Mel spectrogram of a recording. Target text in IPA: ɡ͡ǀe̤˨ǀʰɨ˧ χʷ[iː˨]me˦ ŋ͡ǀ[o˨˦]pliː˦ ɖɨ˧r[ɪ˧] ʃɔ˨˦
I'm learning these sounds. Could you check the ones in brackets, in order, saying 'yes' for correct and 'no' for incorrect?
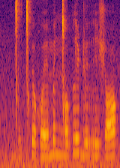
no, yes, no

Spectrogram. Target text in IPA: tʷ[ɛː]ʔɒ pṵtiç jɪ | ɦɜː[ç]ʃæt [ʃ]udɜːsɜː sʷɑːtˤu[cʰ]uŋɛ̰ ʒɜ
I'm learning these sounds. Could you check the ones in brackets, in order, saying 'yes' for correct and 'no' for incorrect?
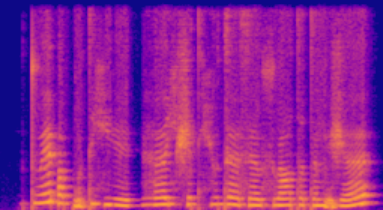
yes, yes, no, no

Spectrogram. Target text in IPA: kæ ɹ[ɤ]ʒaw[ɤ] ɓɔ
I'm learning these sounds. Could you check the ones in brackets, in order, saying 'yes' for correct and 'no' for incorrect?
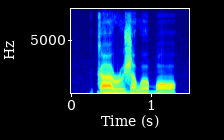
no, yes

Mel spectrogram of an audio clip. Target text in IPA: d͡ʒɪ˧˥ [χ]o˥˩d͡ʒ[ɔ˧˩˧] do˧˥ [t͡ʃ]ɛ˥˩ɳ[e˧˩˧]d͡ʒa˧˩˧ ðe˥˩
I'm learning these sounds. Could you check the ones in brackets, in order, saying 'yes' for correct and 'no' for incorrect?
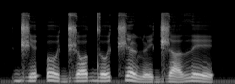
no, no, yes, no

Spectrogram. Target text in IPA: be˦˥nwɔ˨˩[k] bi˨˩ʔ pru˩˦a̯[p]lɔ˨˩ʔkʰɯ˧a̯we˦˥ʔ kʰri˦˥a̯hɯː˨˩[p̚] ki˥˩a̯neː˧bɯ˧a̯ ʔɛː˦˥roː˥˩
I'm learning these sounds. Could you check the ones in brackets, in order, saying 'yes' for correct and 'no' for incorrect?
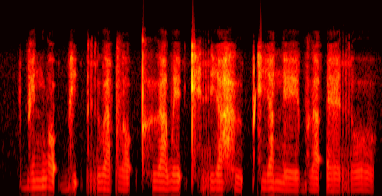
no, yes, yes

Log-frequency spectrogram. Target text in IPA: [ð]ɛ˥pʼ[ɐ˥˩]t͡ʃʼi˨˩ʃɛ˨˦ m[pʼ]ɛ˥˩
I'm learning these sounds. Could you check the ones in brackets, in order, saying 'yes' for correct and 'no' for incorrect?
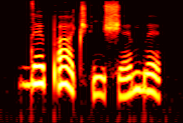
no, no, no

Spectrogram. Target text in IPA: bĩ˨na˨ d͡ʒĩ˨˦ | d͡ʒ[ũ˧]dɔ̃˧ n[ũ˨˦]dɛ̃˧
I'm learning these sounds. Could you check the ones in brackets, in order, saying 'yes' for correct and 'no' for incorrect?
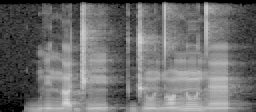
no, no

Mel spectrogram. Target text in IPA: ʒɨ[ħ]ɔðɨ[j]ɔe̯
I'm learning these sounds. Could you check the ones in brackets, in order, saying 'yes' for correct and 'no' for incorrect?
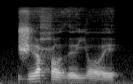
yes, yes

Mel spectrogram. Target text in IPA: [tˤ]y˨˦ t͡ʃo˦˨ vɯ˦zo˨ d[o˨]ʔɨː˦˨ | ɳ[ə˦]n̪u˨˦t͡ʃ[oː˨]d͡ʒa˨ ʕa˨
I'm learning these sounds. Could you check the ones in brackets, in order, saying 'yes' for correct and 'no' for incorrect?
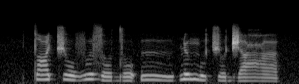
yes, yes, no, no

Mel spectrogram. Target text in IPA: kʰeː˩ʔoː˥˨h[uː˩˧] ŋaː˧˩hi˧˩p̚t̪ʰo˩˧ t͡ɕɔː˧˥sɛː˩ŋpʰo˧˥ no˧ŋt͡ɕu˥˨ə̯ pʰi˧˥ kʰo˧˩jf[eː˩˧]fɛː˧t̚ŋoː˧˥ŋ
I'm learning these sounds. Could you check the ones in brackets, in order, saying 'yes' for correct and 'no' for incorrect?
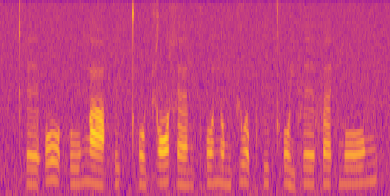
yes, no

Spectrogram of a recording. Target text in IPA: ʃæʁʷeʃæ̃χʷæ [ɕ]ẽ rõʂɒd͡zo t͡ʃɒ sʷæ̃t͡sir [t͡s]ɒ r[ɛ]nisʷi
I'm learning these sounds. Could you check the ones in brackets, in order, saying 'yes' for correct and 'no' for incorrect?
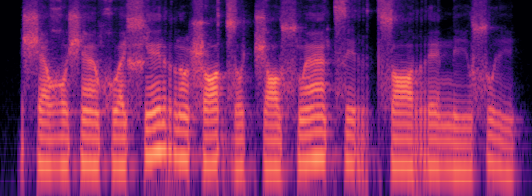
yes, yes, no

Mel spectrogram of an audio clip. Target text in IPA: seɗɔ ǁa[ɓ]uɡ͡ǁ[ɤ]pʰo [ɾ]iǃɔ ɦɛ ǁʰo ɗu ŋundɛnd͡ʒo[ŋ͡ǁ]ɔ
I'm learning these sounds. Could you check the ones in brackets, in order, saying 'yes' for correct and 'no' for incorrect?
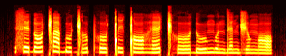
yes, yes, no, no

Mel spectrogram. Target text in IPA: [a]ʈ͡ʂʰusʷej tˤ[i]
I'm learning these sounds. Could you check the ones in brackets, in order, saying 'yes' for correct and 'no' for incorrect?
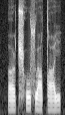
no, yes

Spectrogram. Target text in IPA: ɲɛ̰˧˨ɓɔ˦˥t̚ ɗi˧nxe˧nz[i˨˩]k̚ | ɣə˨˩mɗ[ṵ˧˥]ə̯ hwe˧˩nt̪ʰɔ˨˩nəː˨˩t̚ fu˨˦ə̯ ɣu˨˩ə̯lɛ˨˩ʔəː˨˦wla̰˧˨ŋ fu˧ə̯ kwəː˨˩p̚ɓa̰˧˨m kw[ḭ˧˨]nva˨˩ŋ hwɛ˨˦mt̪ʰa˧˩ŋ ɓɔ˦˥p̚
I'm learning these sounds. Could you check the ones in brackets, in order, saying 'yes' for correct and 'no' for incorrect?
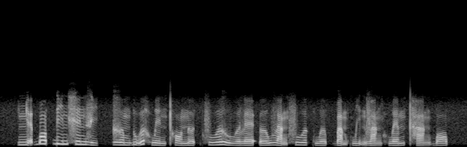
yes, yes, yes

